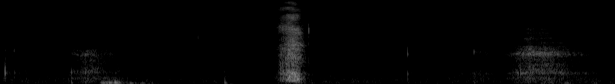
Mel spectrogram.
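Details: A short, sharp sneeze burst between quieter breaths and a sigh-like exhale in a small room; one of several sneezes recorded the previous week.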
